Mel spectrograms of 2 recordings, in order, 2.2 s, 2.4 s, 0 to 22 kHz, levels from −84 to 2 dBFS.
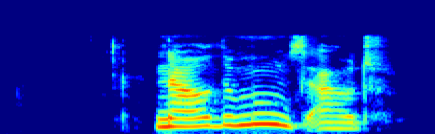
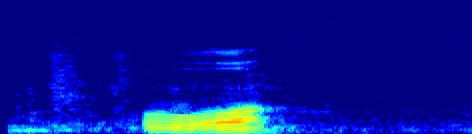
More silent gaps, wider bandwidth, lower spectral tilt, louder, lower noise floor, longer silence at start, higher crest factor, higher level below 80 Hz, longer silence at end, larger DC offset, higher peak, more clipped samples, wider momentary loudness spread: neither; first, 7.6 kHz vs 5 kHz; second, -5 dB/octave vs -11 dB/octave; first, -17 LUFS vs -28 LUFS; first, -79 dBFS vs -69 dBFS; first, 0.8 s vs 0.15 s; about the same, 16 dB vs 20 dB; second, -66 dBFS vs -54 dBFS; second, 0.3 s vs 1 s; neither; first, -2 dBFS vs -12 dBFS; neither; about the same, 16 LU vs 16 LU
